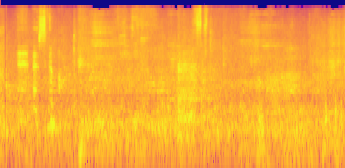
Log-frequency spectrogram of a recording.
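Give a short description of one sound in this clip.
A young woman slurps noodles loudly up close.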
